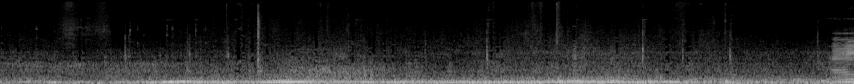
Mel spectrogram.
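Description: A 2019 Ram pickup with traction control disabled revs its engine hard outdoors, the throttle rising and holding without cutting out, a steady moderately loud roar with tire and wind noise around it.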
